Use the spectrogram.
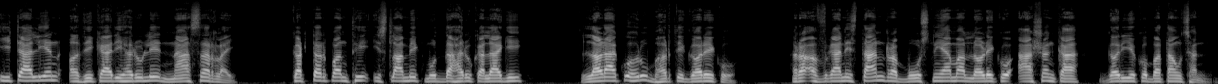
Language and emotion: Nepali, neutral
